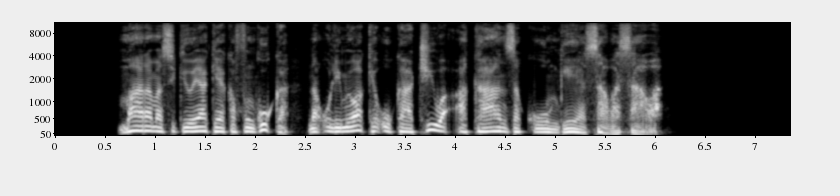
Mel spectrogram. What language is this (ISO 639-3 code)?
swa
